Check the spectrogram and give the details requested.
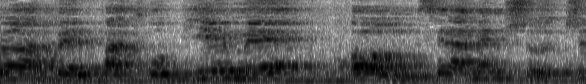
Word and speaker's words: homme: pas trop bien mais homme, c'est la même chose. Tu ne vas pas dire ma ça va être mon à cause du h c'est comme si la h ne se prononce pas.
